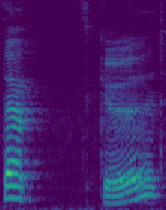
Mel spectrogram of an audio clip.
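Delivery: ironic, insincere delivery. Showing how they reacted when the movie ended, with a mock-sarcastic 'that's good'. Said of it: "it was more of a sarcastic".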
